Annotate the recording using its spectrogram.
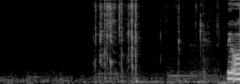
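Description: Tarot cards handled on a table: a brief cluster of quick papery slides and taps about halfway through as a card is laid down on top of another in the spread, with a few fainter touches after.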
